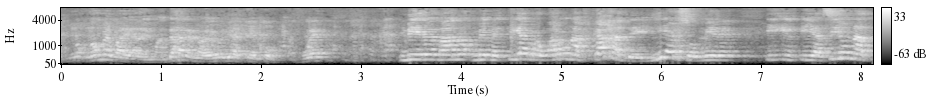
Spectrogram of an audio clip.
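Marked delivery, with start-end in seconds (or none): 0.1-2.7 chuckling through the words; laughing. Real, not acted. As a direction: joke it off with a laugh. Joking confession of stealing plaster.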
